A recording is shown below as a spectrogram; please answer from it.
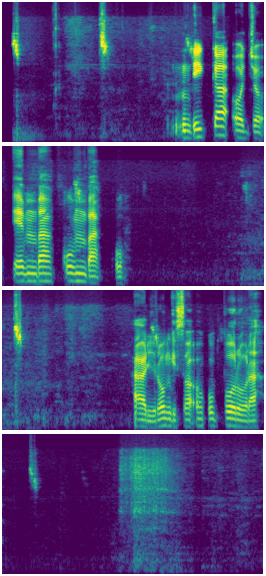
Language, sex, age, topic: Oshiwambo, male, 25-35, agriculture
